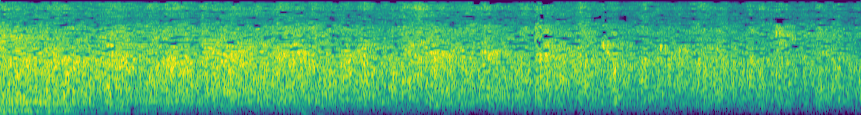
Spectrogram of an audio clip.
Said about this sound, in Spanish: ¿Cuántos pueden darle un aplauso al Señor por eso? Declarémoslo.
